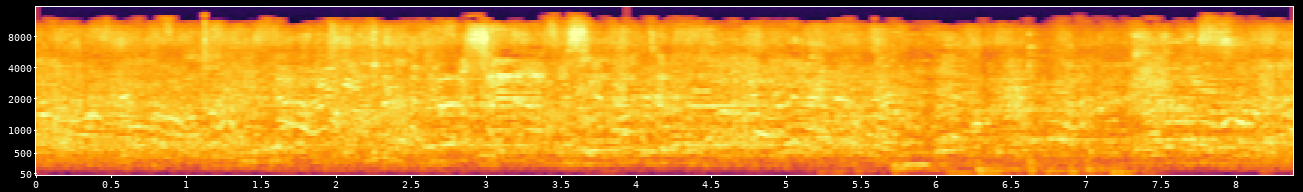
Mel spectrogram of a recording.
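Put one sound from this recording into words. A live band plays loudly.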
